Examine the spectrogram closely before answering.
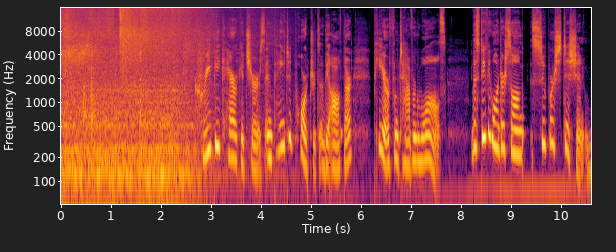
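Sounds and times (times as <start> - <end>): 
burgers sizzling on a grill inside a tavern: 0.0 - 4.4
speech: 2.8 - 10.5.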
